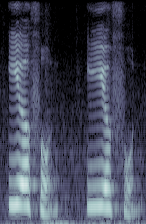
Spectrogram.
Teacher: So the vowel is described as a glide from front unrounded vowel just above half close to central unrounded vowel between half close and half open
